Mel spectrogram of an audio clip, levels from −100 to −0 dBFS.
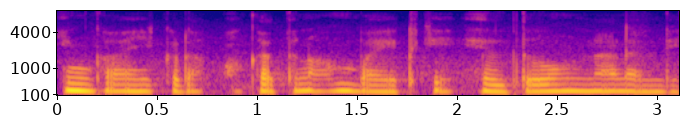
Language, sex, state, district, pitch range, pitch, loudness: Telugu, male, Andhra Pradesh, Annamaya, 180-190 Hz, 185 Hz, -20 LUFS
